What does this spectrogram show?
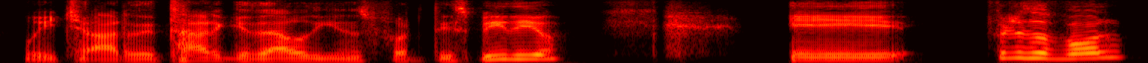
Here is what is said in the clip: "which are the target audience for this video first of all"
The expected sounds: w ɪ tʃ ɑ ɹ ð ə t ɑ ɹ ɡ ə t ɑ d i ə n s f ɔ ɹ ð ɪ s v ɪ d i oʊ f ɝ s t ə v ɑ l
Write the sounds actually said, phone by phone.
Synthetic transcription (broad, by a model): w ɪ tʃ ɑ ɹ ð ə t ɑ ɹ ɡ ə t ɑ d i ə n s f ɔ ɹ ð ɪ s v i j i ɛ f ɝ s ə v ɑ l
